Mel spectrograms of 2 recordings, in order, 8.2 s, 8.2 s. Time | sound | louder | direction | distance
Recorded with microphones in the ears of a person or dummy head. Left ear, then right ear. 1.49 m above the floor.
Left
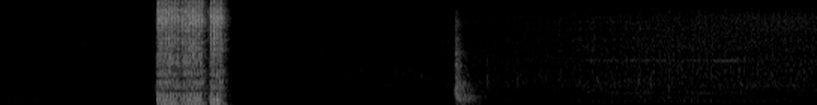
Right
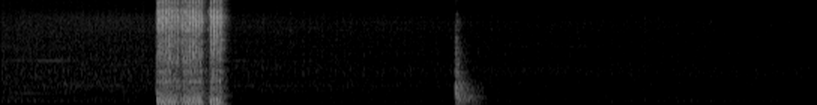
1.6 | a drill | right 7 dB | 20° right (ahead or behind) | 0.6 m
4.5 | a thud | right 6 dB | 20° right (ahead or behind) | 1.8 m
